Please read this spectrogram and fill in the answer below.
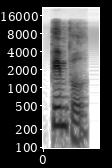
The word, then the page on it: pimple: Indian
